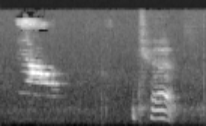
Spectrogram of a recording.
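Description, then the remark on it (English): A person voices two meow-like cries, a high thin mew followed a second later by a lower, drawn-out meow, both fairly loud over a quiet background. “Meow. A cat.”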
